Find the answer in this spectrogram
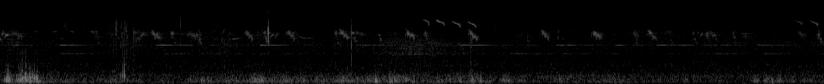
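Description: Small songbirds chirping, short high notes repeated every half second or so, with a quick run of four higher falling notes about four seconds in. A faint, uneven low rumble of outdoor noise lies underneath.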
